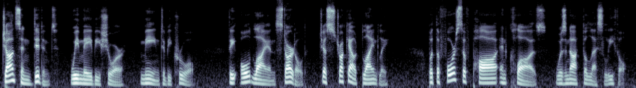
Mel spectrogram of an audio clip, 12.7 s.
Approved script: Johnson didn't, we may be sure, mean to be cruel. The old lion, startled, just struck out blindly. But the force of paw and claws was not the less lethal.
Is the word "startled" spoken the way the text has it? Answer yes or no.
yes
